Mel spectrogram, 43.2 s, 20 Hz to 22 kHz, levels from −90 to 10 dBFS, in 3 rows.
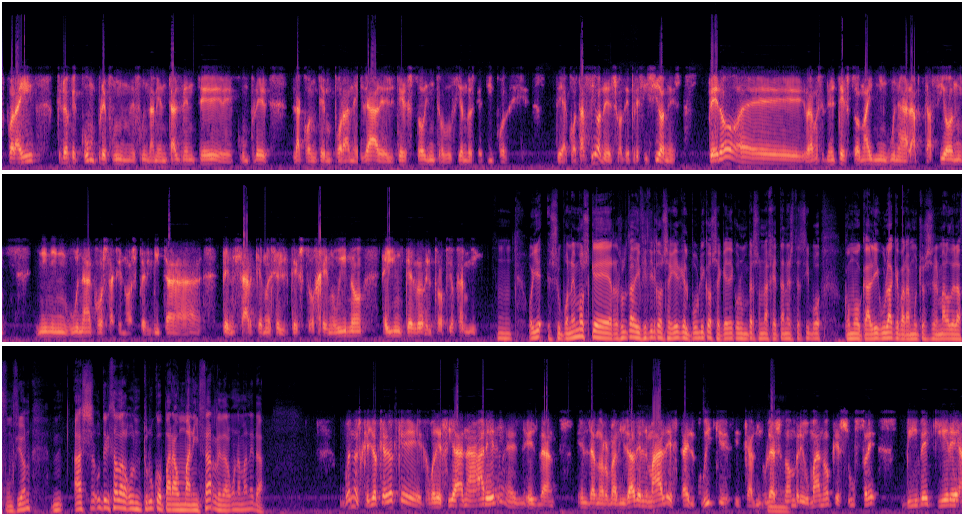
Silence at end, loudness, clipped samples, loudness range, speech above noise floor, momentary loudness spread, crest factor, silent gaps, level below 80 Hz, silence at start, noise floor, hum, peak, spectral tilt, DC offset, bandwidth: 0 s; -17 LUFS; under 0.1%; 4 LU; 32 dB; 12 LU; 18 dB; none; -50 dBFS; 0.1 s; -50 dBFS; none; 0 dBFS; -6 dB/octave; under 0.1%; 13.5 kHz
